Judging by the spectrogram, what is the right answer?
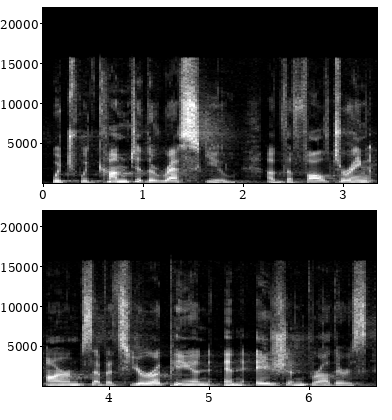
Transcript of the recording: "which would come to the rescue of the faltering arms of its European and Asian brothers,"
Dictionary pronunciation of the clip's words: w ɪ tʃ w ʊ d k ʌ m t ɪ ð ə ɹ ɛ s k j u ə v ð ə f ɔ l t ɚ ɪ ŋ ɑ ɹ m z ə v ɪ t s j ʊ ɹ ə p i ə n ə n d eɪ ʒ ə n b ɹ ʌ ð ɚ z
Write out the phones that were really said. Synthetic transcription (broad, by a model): w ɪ tʃ w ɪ d k ʌ m t ɪ ð ə ɹ ɛ s k j u ə v ð ə f ɔ l t ɚ ɪ ŋ ɑ ɹ m z ə v ɪ t s j ʊ ɹ ə p i ə n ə n eɪ ʒ ə n b ɹ ʌ ð ɚ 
